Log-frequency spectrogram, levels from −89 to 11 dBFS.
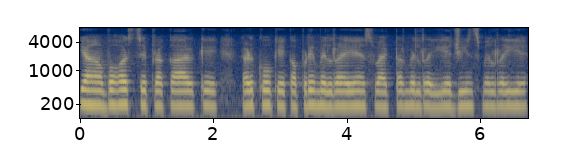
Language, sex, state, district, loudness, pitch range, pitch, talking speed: Hindi, female, Uttar Pradesh, Jyotiba Phule Nagar, -18 LUFS, 185-190 Hz, 185 Hz, 170 wpm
